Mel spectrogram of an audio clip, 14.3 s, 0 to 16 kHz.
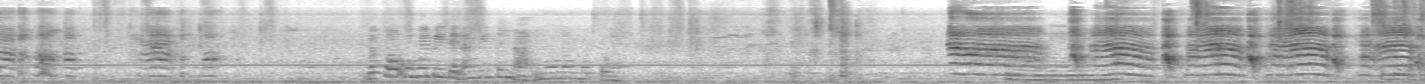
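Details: Full-term baby girl, 2.5 kg, just after normal vaginal birth in a delivery room: rhythmic, high-pitched wailing cries, with adult talk and faint music in the room.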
